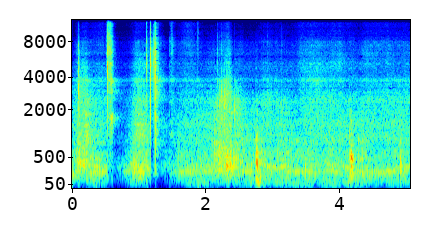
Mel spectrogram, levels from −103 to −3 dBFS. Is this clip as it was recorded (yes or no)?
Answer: no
